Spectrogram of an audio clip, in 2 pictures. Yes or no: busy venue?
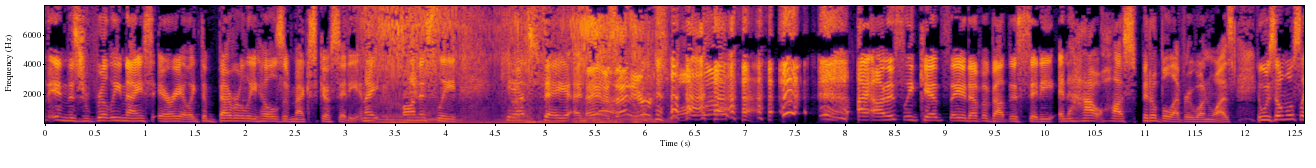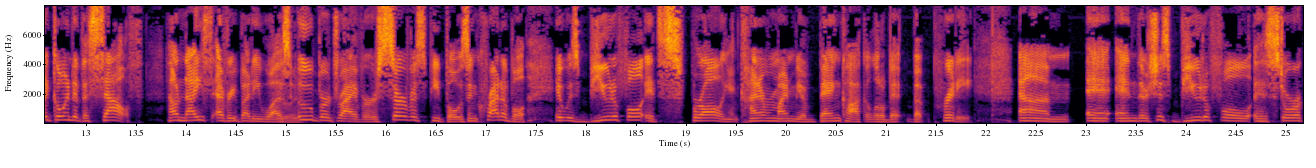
no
